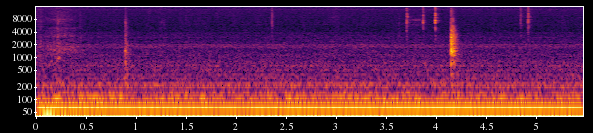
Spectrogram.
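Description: A few soft computer mouse clicks, the sharpest about four seconds in, over a steady low hum.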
